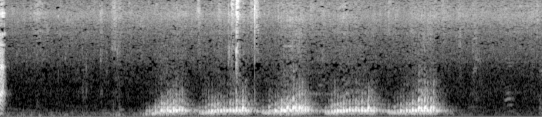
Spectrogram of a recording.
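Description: A person's voice, low and drawn out, in about five wordless swelling phrases starting about two seconds in.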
